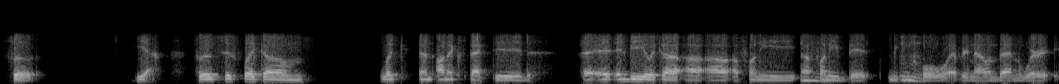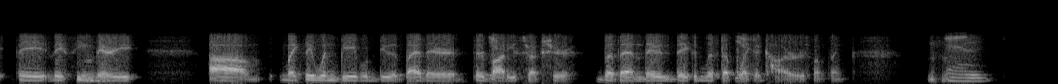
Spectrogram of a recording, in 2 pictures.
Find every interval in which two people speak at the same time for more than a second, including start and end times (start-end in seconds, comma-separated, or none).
none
